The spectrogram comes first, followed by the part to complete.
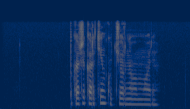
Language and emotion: Russian, neutral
